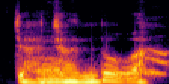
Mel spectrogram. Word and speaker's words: Tjahjanto: Ya, itu inisial C karena ejaan lama ya. Ayah saya enggak ngizinin dirubah. Jadi dari ijazah SD sampai sekarang ya nama saya ya Jah gitu ya.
